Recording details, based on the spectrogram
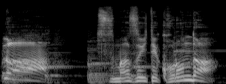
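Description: A man's voice: fairly high pitch, expressive, normal speed, vocal fry. An actor playing an easygoing, amused male friend in an anime comedy, casual and teasing. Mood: watchful. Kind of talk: Japanese anime comedy voice acting. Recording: music playing behind the voice.

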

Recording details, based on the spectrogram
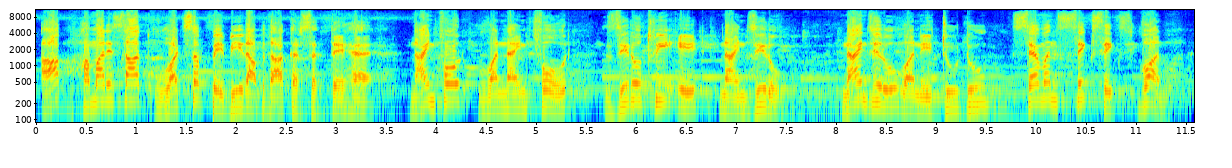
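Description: Slow, higher-pitched male advert announcer. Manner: deliberate, list-like announcing. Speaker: advertisement voice-over. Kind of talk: scripted promotional narration. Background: music.

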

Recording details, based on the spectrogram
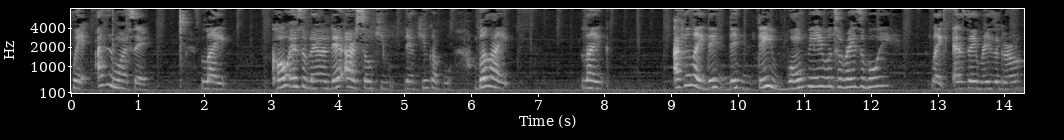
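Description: A woman's voice: sits high, measured pace, long pauses, darkish tone, faint music behind, rough recording. A young woman hosting a reaction video, talking casually and rambling with lots of fillers, her voice worn from getting sick. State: losing her voice from sickness. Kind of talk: casual slangy chat to viewers.

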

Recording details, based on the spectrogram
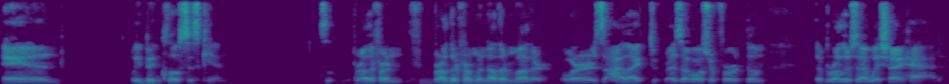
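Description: A young man with a somewhat low voice talks casually into a webcam in a small room at home. He sounds congested from an irritated throat. He rambles, restarts sentences and keeps correcting himself. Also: steady tone, moderate pace, a little mellow. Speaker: YouTuber. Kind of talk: casual vlog talk to camera.

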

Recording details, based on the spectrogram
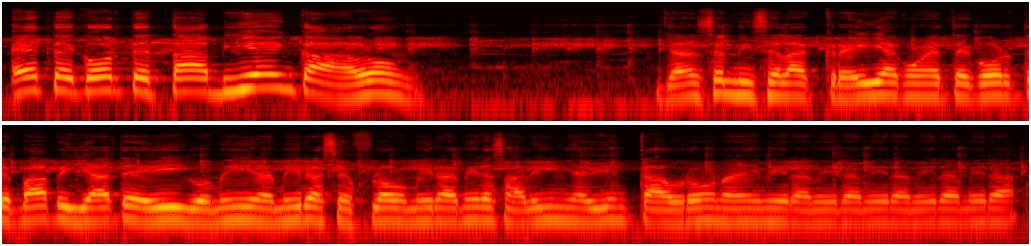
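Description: A man, narrating a haircut in his small barbershop in an excited, slangy way, repeating words for hype. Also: on the high side, normal speed, soft background music. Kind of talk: casual haircut vlog narration.

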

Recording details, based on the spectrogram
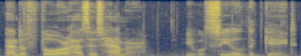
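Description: An actor playing a resolute heroic military commander in a video game cutscene. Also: male voice, lowish voice, lively intonation, unhurried, a little hiss or hum. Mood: grave, determined.

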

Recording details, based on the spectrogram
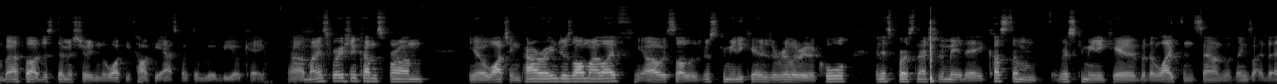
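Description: A man's voice: on the low side, a bit bright. A man narrating an unscripted electronics tutorial as a hobbyist, explaining things informally and ramblingly, with "you know" sprinkled through. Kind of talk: casual unscripted tutorial narration over screen capture.

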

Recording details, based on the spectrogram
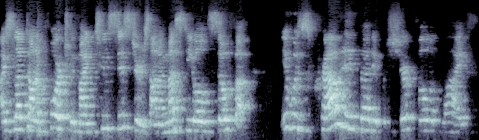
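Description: A woman's voice: fairly high pitch, moderate pace, fairly bright tone, natural voice. An actress playing an earnest, hopeful, sincere older woman in a theatrical staged reading. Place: small theatre stage, far camera. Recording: echoey theatre, distant microphone.

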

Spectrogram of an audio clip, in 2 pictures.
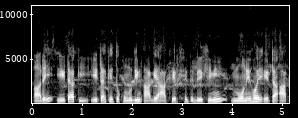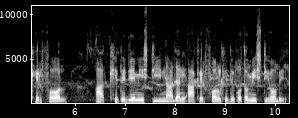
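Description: A greedy, silly fox from a cartoon fable acted out by a woman chatters to itself and exclaims. The voice sits a little low, with faint birdsong and ambient noise behind it. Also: measured pace, fairly bright tone. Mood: eager, curious. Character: sly, foolish, greedy chicken-thief fox. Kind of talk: cartoon folk tale character acting.

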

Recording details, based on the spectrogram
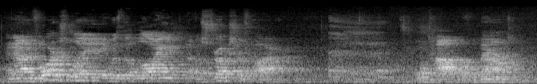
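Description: A man in his sixties delivers a sermon, telling stories in a folksy way with flashes of dry humor. His voice rings through a big, echoey sanctuary and comes from some distance from the mic. A steady room hiss sits underneath. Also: fairly high pitch, normal speed. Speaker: pastor. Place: large church sanctuary. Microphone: far camera, room pickup.

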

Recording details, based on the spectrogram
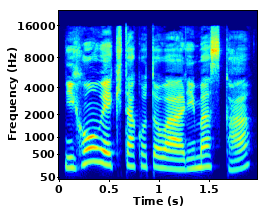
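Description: A woman reading short phrase prompts for a language course in a neat, brisk way. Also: fairly high pitch, expressive, no room sound, studio quality. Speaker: Japanese prompt narrator.

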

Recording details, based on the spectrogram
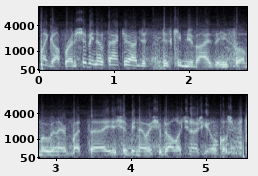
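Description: A man's voice: lowish voice, rapid-fire. A man working as an air traffic controller, giving procedural calls over aviation radio. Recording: dull, noisy aviation radio transmission.

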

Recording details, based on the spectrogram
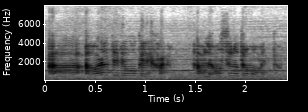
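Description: An actress with a Rioplatense accent playing a businesslike, cautious woman researcher, speaking in a hurried way over a phone call in an audio drama. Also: fairly high pitch, over music. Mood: serious, cautious. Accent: Rioplatense Spanish. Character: Cristina, brisk, cautious woman researcher friend. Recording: phone call with clear ambient noise.

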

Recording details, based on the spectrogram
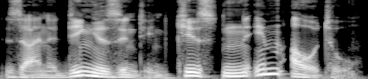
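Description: A man reading a scripted story for language learners, with clear and careful, expressive enunciation. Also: deep voice, slow, no room sound, studio quality. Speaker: narrator of stories for language learners.

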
